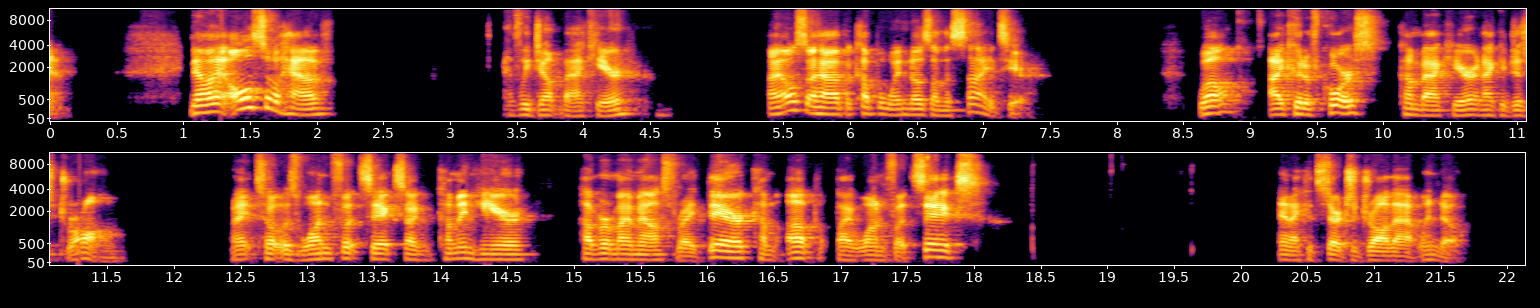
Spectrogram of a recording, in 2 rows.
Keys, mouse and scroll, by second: 4.7 click, 9.8 click, 13.5 click, 14.5 middle click, 17.8-20.1 typing.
